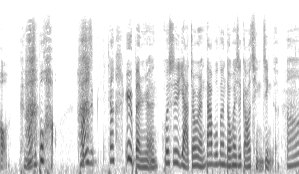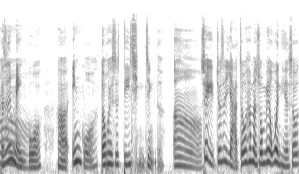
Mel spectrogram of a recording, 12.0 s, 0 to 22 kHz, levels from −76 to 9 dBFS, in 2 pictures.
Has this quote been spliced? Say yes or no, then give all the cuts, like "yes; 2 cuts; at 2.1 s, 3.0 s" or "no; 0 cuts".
yes; 1 cut; at 10.0 s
